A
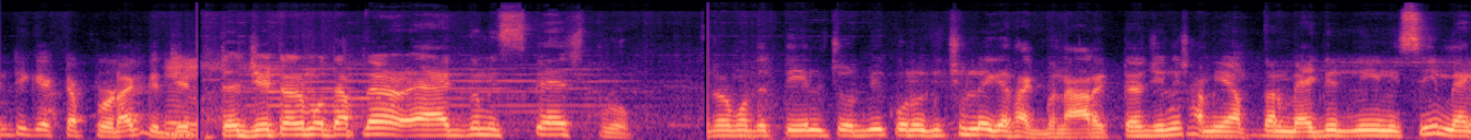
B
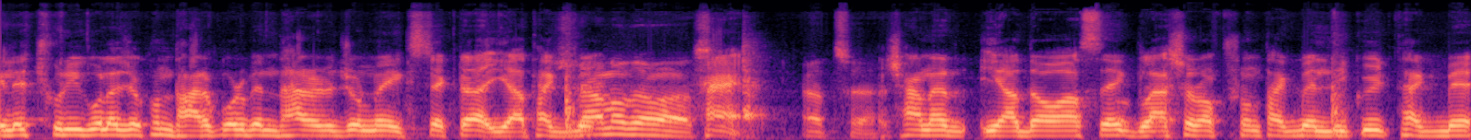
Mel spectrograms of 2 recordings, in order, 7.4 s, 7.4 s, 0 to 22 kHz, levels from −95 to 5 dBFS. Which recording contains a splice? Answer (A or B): A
